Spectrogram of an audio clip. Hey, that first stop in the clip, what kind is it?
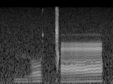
click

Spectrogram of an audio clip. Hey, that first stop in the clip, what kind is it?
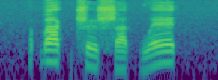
implosive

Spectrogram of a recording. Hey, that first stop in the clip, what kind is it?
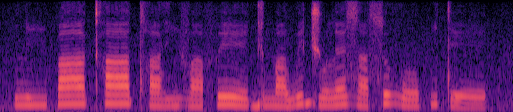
plain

